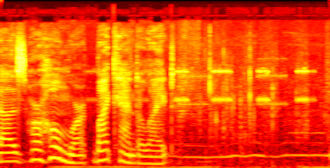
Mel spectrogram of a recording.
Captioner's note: humming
